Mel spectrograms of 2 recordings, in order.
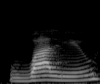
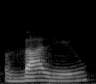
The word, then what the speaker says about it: value: Evaluate should have been evaluate, value should have been value, and version should have been version.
